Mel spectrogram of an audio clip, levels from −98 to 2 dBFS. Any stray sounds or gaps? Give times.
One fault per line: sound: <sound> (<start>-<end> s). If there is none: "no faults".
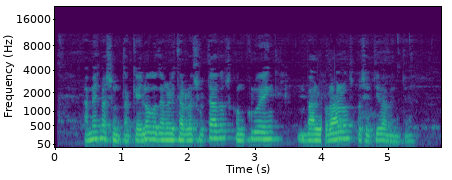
sound: dropout (4.0-4.1 s)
